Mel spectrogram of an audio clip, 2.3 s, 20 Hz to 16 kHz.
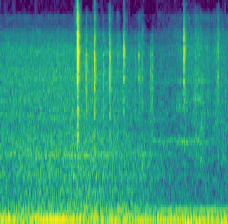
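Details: Omega, possibly still on its original 2001 battery, fired up after a period unused: low, steady engine hum with an even idle and no knocks or stumbles. The engine caught and runs normally; normal idle.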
